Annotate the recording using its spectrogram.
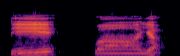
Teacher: De and Va are the Dirgha. We are uttering it with two matras.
